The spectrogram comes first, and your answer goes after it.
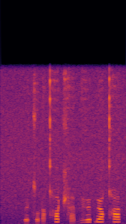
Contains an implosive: yes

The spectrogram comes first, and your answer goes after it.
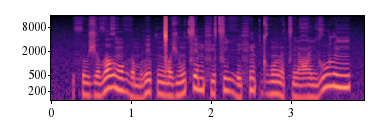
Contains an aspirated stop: no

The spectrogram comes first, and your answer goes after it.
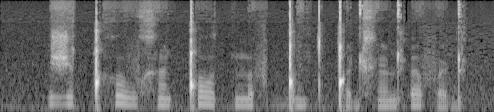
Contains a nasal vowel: yes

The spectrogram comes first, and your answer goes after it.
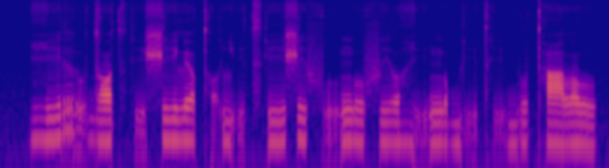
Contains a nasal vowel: no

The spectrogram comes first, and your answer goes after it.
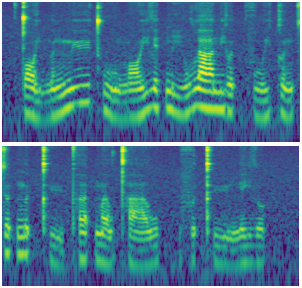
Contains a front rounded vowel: yes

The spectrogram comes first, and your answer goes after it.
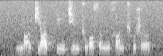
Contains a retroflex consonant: yes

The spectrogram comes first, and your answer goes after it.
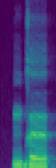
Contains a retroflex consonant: no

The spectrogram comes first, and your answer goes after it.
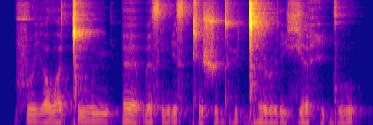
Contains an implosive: yes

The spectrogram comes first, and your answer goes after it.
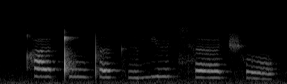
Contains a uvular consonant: yes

